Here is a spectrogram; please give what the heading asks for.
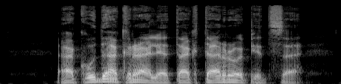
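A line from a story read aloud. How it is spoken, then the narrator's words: Rough hoarse distant voice. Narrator (Russian): раздался грубый хриплый голос со стороны темной подворотни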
